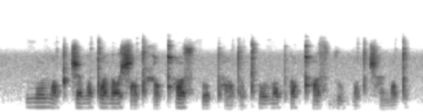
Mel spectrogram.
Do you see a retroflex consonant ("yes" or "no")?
no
